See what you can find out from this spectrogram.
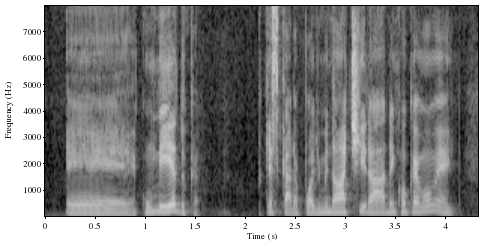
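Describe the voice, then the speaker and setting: A very fast, high-pitched man with ordinary pitch variation, on a very clean recording with a silent background. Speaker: school teacher. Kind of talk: casual chat. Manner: fluent, trained speech.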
